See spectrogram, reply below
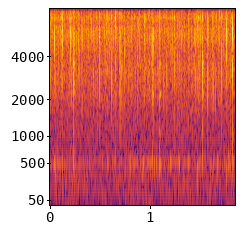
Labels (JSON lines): {"label": "ambient", "recorder": "HydroMoth"}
